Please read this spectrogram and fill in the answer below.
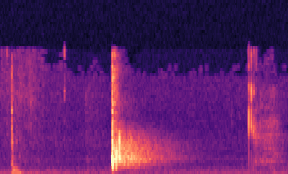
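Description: Two metal balls rolling toward each other in a wooden track collide once with a single sharp click a little under a second in, after a soft low knock at the start.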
